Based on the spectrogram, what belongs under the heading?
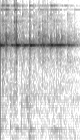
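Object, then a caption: Baby rattle with small bell inside. A baby's bell rattle is shaken, and the bell inside jingles with three quick, bright metallic bursts over a steady high ringing tone. The jingling fades out by the end.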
